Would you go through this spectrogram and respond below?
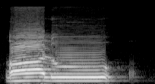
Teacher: قالو الف مدہ، الف ہمیشہ مدہ ہوتا ہے، الف سے پہلے زبر ہوتا ہے، الف مدہ کو ایک الف کے برابر کھینچ کر پڑھیں گے۔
